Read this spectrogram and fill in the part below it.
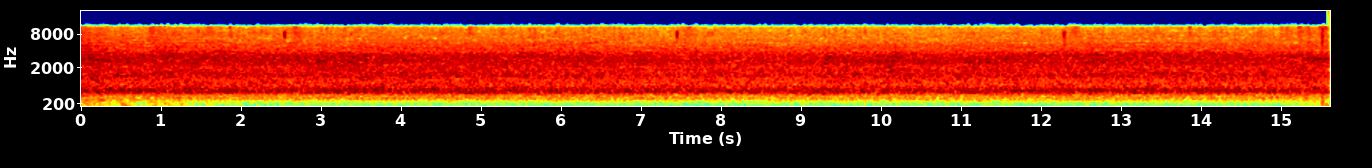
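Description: A large college football stadium crowd roars and cheers in a steady, dense wall of noise that continues unbroken throughout, with a broadcast commentator's voice faintly under the din.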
